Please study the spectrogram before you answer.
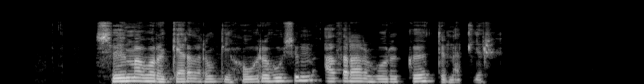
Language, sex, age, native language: Icelandic, male, 20-29, Icelandic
